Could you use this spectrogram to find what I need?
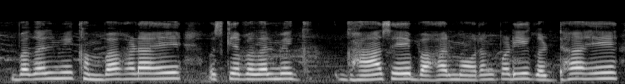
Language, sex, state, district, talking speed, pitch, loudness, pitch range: Hindi, female, Uttar Pradesh, Lucknow, 155 wpm, 245 Hz, -15 LUFS, 225-255 Hz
